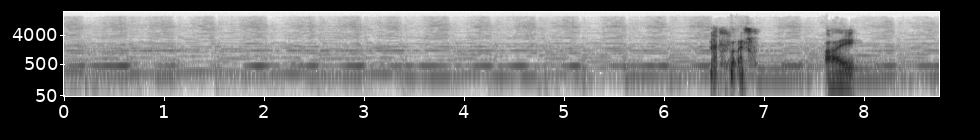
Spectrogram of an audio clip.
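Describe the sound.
A cough from someone who has taken slightly ill: two short, harsh bursts near the end, heard over soft, steady background music.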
